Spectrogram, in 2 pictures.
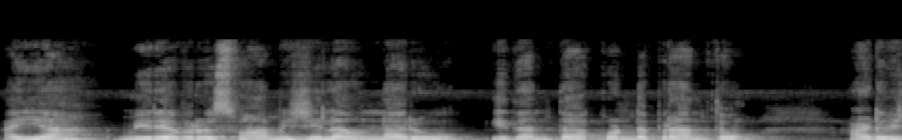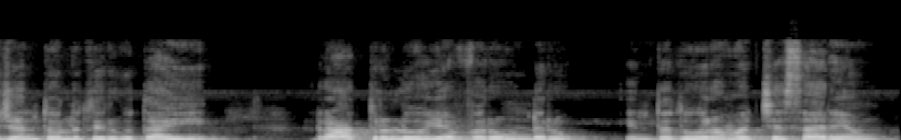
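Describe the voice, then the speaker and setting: A woman's voice: medium pitch, moderate pace, warm tone, close to an everyday voice. A woman voicing a humble middle-aged male temple security guard who speaks in an imploring way, in an audio story. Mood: pleading.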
